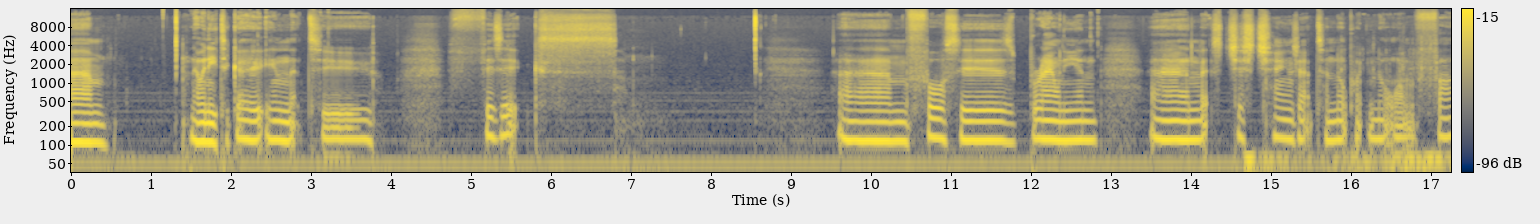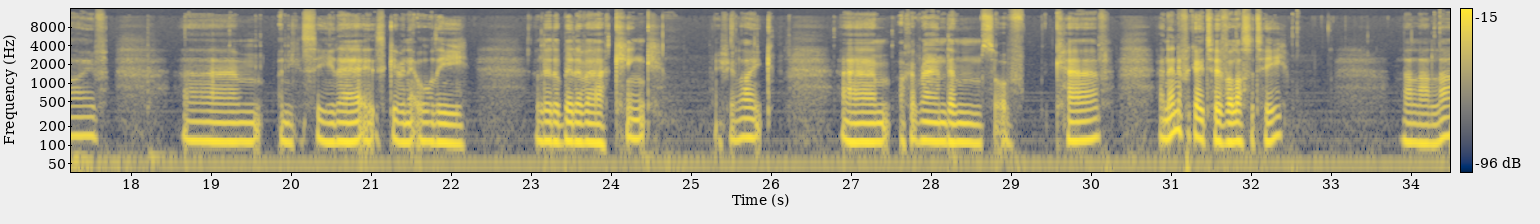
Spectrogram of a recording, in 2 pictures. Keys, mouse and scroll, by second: 2.3 click, 3.1 click, 5.4-6.1 scroll down 3, 12.7 click, 18.6 middle click, 19.6-20.4 scroll up 2, 20.4 middle click, 20.4 scroll up 1, 25.9-26.7 scroll down 1, 26.7 middle click, 26.7 scroll down 1, 31.8 click, 32.5 click, 34.3 click.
